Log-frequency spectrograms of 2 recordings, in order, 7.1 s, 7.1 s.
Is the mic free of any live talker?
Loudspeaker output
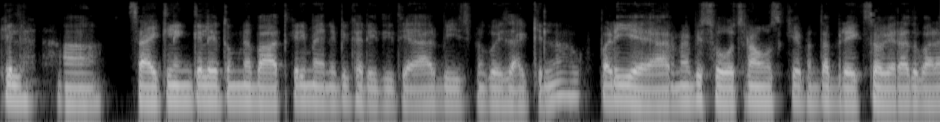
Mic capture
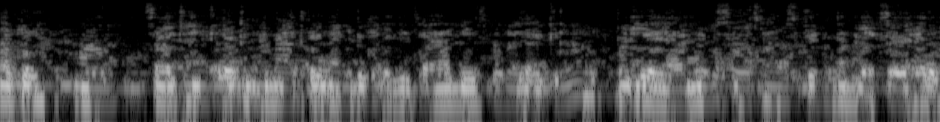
Yes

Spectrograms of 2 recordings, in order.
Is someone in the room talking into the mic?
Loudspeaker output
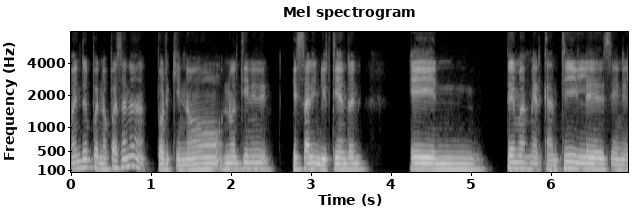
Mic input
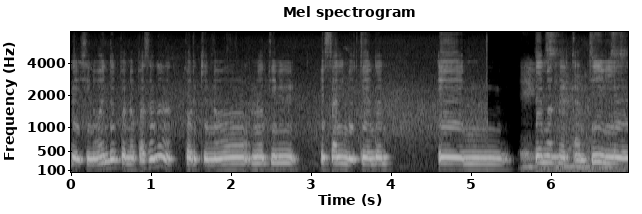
Yes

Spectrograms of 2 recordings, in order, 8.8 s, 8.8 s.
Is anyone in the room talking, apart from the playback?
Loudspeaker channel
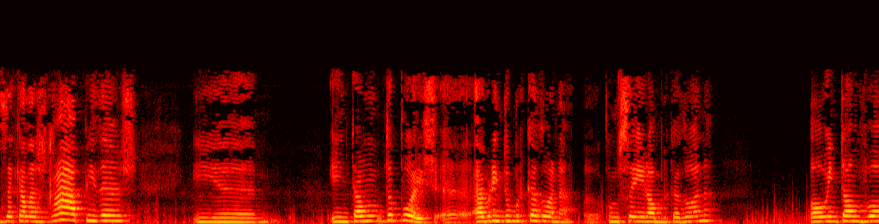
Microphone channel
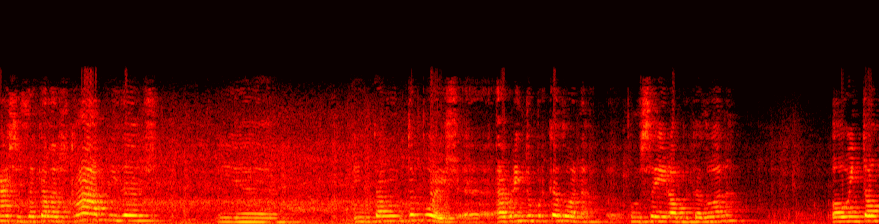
No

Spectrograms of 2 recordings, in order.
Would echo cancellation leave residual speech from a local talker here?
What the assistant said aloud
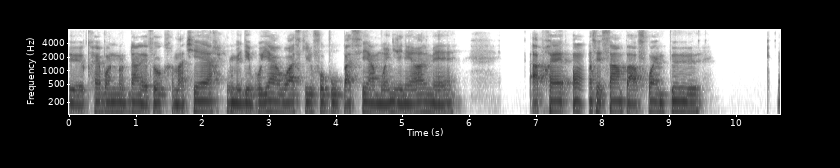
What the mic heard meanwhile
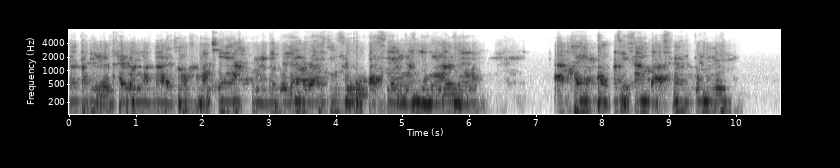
No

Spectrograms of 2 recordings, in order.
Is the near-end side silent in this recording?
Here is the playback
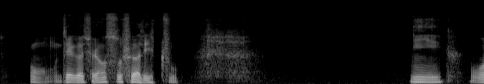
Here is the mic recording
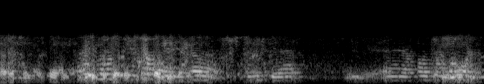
No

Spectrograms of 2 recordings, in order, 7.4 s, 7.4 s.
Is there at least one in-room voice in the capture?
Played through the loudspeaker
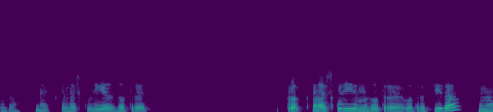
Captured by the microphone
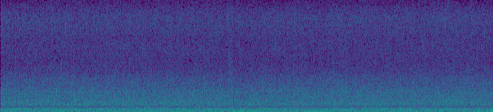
No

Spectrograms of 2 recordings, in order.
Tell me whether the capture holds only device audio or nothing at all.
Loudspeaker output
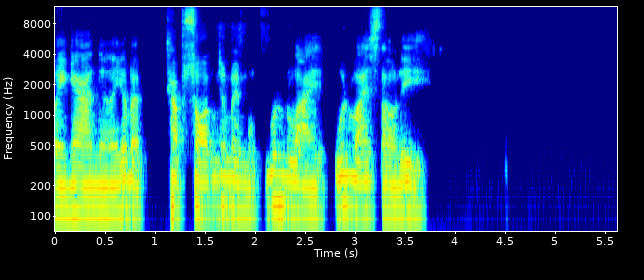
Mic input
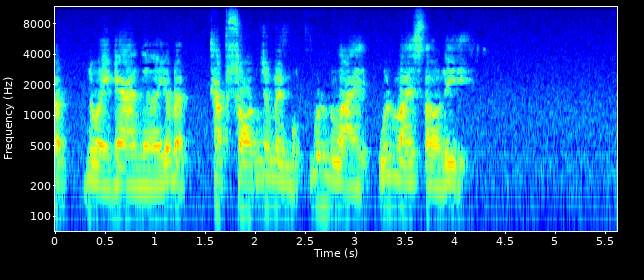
Yes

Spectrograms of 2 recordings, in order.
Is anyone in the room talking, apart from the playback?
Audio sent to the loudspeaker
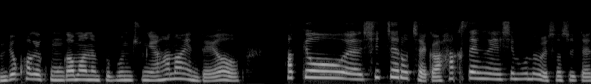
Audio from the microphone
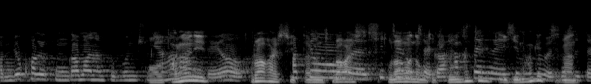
Yes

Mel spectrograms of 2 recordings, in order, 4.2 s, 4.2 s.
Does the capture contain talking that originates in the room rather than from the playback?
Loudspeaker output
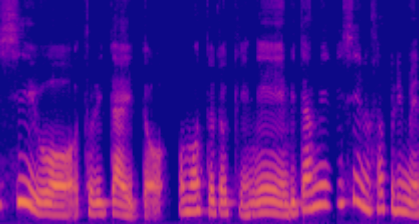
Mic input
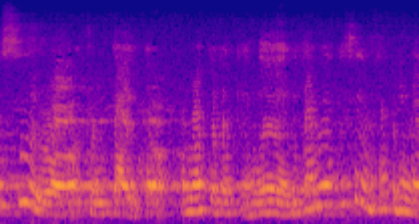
No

